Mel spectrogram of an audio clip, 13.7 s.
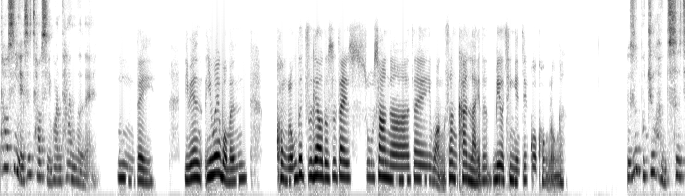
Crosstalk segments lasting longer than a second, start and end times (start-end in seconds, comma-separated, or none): none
